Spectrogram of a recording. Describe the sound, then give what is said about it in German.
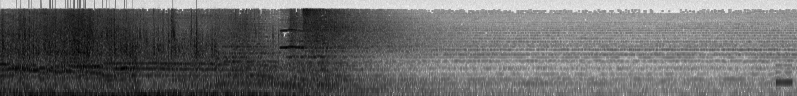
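The ground trembles and breaks open in a heavy, continuous roaring rumble with crackling, loud for about three seconds before dying away to near silence, ending with a brief click. “Was ist das? Der Boden zittert. Oh mein Gott. Vorsicht, der Boden bricht auf.”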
